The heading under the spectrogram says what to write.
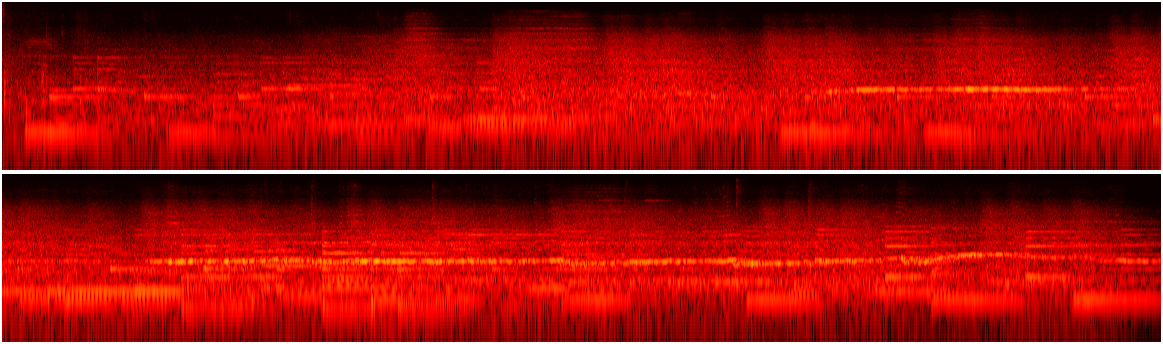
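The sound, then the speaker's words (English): A musical saw sings a slow, wavering melody of long gliding notes over a steady backing accompaniment, with the constant rumble and hubbub of a busy New York City subway station underneath. “Natalia Peruse plays the saw in the New York City subway system.”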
